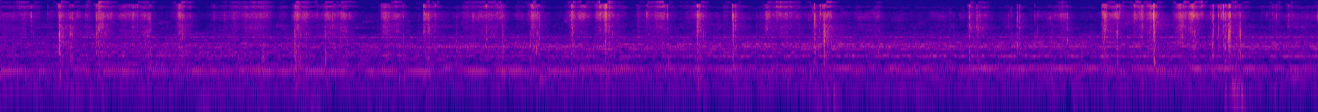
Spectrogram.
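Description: A deck of cards is shuffled and split in a card reading, soft repeated riffling and flicking clicks over a steady background hum, fairly quiet throughout.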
